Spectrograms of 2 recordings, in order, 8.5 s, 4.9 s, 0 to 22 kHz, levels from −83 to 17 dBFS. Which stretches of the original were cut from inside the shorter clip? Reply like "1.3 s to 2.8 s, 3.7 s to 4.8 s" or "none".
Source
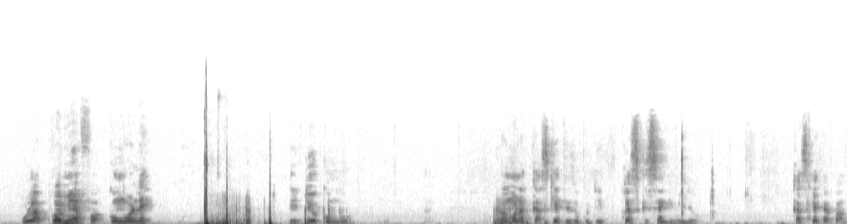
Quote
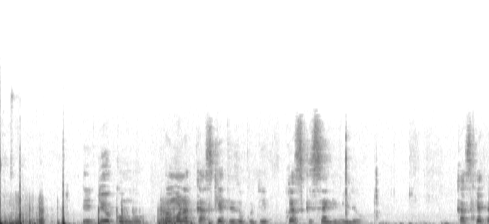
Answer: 3.5 s to 4.8 s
